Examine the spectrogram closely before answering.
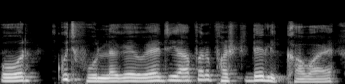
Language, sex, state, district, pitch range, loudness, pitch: Hindi, male, Uttar Pradesh, Saharanpur, 145-180 Hz, -13 LUFS, 165 Hz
